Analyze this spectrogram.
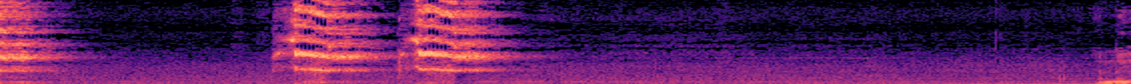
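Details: Sun conure parrot kept as a pet, calling as though asking for something: a pair of loud, grating screeches in quick succession, then quiet, with a person's voice beginning at the end.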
